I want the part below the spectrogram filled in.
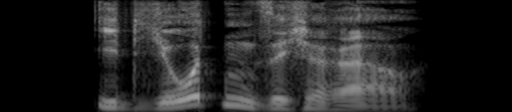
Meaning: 1. comparative degree of idiotensicher 2. inflection of idiotensicher: strong/mixed nominative masculine singular 3. inflection of idiotensicher: strong genitive/dative feminine singular
- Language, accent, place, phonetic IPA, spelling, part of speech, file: German, Germany, Berlin, [iˈdi̯oːtn̩ˌzɪçəʁɐ], idiotensicherer, adjective, De-idiotensicherer.ogg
